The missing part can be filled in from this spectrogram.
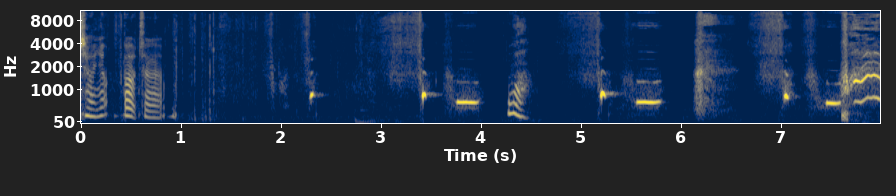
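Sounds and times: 
speech: 0:00.0 - 0:01.0, 0:04.3 - 0:04.6
airy wheezy noises: 0:01.9 - 0:04.0, 0:04.8 - 0:05.9
voice imitating a cuckoo: 0:03.1 - 0:04.4, 0:05.0 - 0:05.9, 0:07.0 - 0:07.8.

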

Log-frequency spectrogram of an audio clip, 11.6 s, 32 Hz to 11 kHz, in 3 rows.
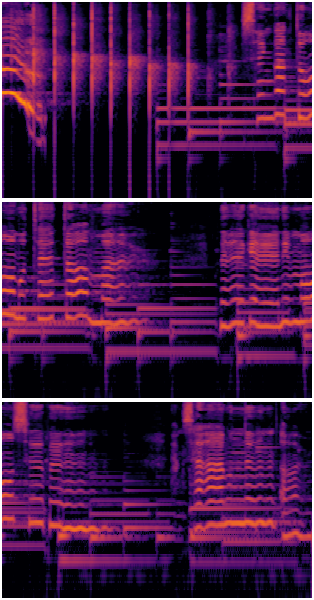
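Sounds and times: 
host clapping hands: 0:00.1 - 0:03.2
musical accompaniment leading into a live song: 0:01.8 - 0:11.6
speech: 0:03.5 - 0:05.7, 0:06.6 - 0:09.1, 0:10.0 - 0:11.6.

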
